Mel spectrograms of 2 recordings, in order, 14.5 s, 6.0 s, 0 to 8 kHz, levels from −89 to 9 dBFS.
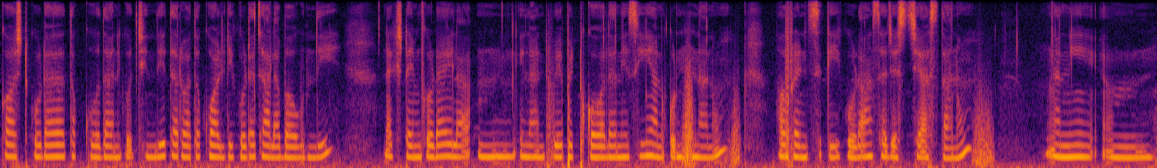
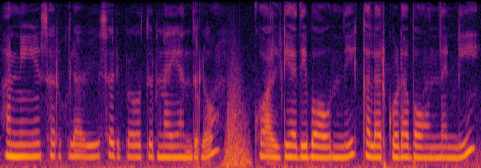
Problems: background sounds at intervals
